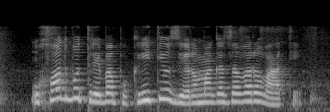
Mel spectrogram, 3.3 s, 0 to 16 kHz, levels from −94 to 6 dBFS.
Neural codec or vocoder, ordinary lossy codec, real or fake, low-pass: none; none; real; 7.2 kHz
